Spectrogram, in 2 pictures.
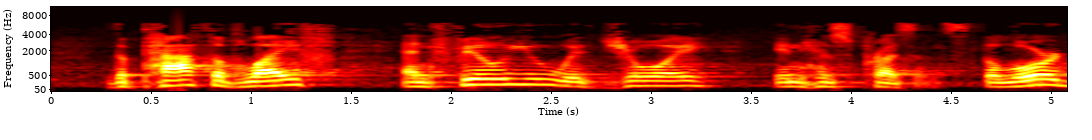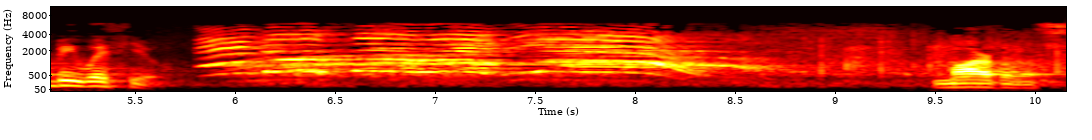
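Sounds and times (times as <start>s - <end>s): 
speech: 0.3s - 5.8s, 9.5s - 10.1s
church audience shouting and cheering at a Sunday service: 5.8s - 10.0s.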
